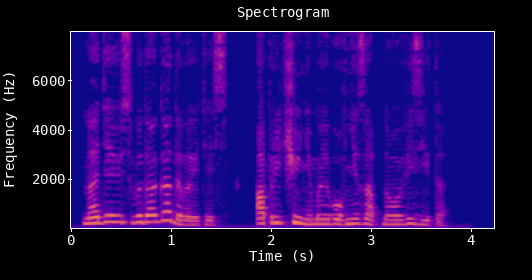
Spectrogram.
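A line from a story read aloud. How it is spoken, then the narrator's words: Formal tone. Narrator (Russian): заговорил он официальным тоном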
